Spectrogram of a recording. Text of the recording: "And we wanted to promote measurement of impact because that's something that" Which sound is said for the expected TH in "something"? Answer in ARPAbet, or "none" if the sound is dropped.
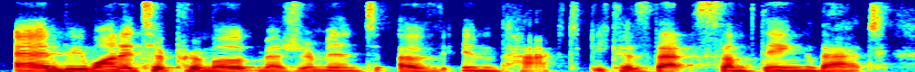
TH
